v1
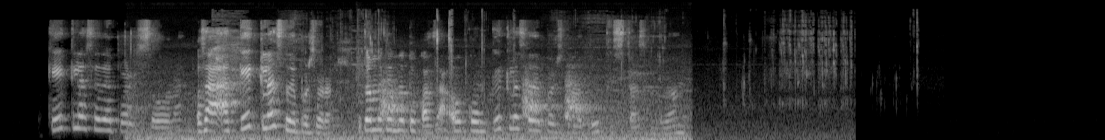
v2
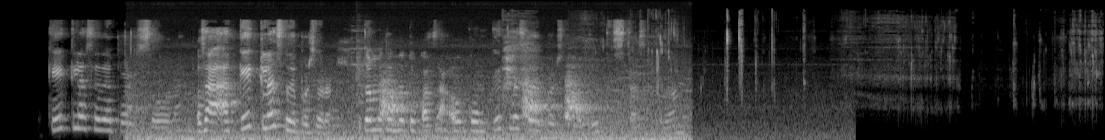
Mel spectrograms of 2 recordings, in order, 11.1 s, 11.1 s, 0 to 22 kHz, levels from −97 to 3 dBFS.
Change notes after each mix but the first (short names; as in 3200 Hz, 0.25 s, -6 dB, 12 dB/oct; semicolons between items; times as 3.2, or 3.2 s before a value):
first sound +5.5 dB; second sound: entry +2.90 s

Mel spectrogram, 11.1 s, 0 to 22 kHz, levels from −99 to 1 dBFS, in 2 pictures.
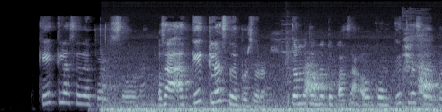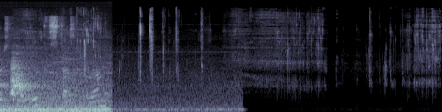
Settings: master: add bell 96 Hz +13 dB 0.72 oct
